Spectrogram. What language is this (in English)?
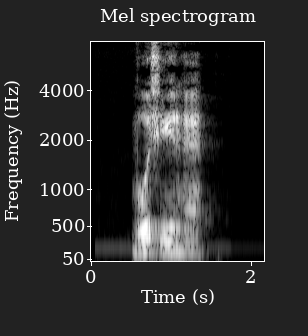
Urdu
